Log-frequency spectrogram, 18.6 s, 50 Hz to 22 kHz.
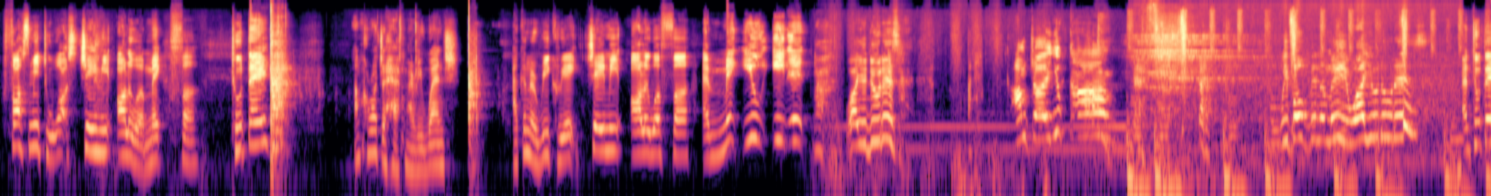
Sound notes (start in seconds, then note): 5.9 taps; 12.7 speaks Vietnamese; 14.2 graphics whooshing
